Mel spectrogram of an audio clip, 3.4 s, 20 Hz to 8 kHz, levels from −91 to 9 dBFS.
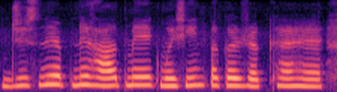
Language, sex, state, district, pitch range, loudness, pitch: Hindi, female, Jharkhand, Ranchi, 235-260 Hz, -14 LUFS, 250 Hz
